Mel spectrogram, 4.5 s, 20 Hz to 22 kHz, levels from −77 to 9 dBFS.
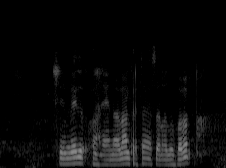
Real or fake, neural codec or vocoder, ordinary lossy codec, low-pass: fake; codec, 16 kHz, 1 kbps, X-Codec, HuBERT features, trained on balanced general audio; none; 7.2 kHz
